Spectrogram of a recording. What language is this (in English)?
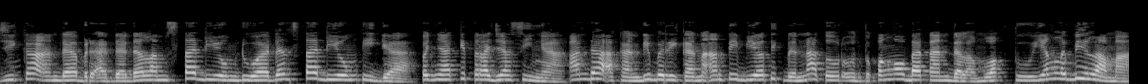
Indonesian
